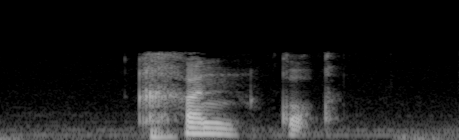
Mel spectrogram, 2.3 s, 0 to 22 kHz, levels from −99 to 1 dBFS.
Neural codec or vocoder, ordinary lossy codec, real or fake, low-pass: none; AAC, 32 kbps; real; 5.4 kHz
